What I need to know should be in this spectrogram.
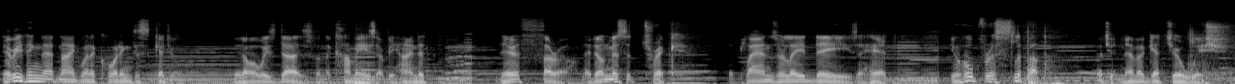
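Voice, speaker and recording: A man's voice: low-pitched, very animated, moderate pace, highs cut off, music in the background. An actor playing a tough undercover agent who narrates his own story in a 1950s radio drama, with terse, hard-boiled delivery. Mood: grim narration. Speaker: narrator and lead.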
